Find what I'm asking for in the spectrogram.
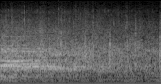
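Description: An audience at a Muslim poetry recital (mushaira) in Saharanpur claps in a dense, continuous burst of applause that starts loud and slowly thins out.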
